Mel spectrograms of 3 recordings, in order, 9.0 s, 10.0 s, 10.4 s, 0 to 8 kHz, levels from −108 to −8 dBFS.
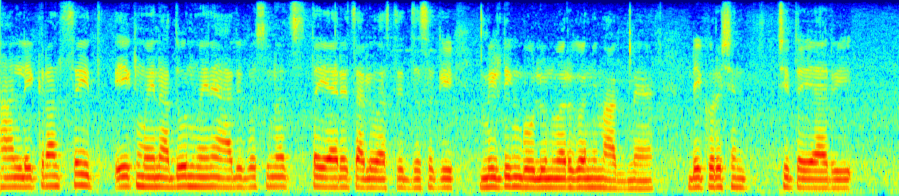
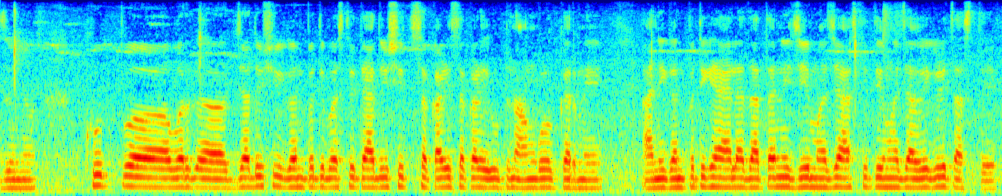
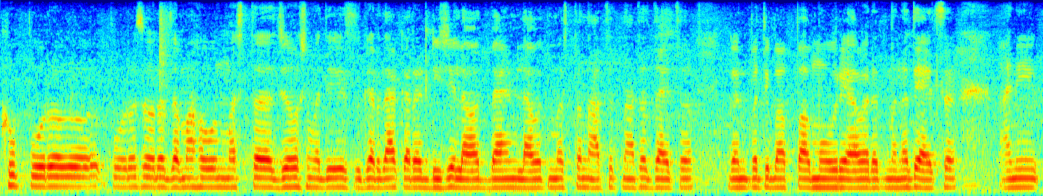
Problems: constant background noise, background conversations at intervals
